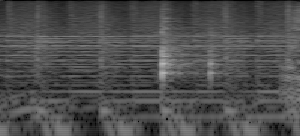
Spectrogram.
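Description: A chef's knife forcing its way through the tough skin of a sugar pie pumpkin: a sharp crack about a second in and a smaller one just after, as the blade breaks through the rind. Background music plays underneath.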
